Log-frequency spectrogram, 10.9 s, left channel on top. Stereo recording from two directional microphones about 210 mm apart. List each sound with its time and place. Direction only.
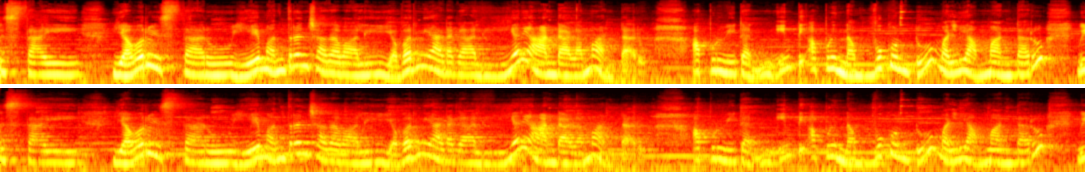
0.0 s a woman's voice: 50° left (ahead or behind)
